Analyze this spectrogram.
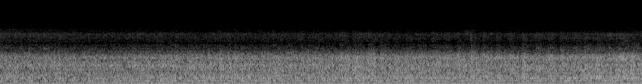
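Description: Tipper truck's engine running steadily while its raised bed pours out a load of gravel, a continuous rushing of sliding stones over the engine's drone.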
